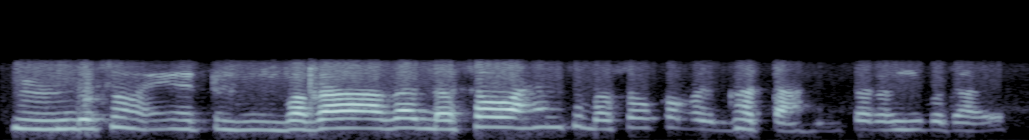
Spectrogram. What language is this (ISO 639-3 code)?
snd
